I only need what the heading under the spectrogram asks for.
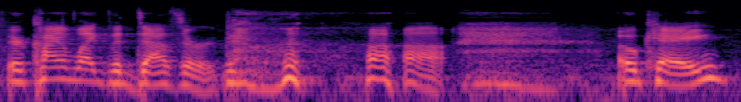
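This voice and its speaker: A woman giving a casual tarot card reading, chatty and animated, often exclaiming and checking in with tag questions. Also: on the low side, slow pace, a little hiss or hum. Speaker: tarot reader.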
